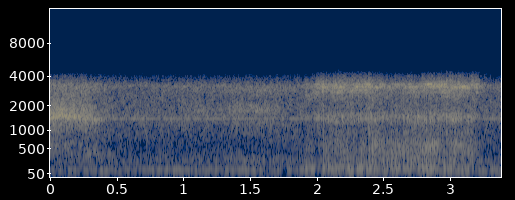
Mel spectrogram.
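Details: Woman snoring: steady, low, rattling, fluttering snore sounds across each inhalation.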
